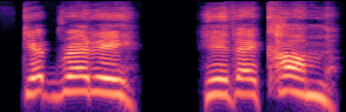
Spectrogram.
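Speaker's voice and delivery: rally the crew as enemies charge; urgent call to fight. Acted. Combat alert, enemies approaching.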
